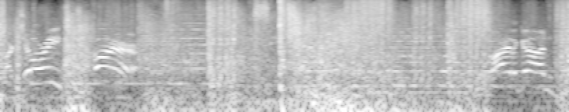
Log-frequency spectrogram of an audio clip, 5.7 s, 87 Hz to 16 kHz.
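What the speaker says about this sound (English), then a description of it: "Artillery, fire!" Heavy booming artillery and gunfire from the World War II strategy game Sudden Strike 4, a dense ongoing barrage with repeated blasts, loud and layered, with shouted voices over it.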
